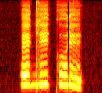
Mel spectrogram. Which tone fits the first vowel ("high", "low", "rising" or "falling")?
high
